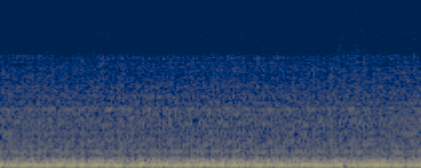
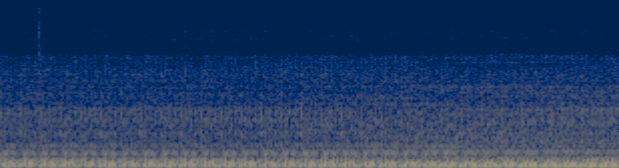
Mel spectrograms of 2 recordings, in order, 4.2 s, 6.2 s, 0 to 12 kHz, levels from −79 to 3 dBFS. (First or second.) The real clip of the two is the second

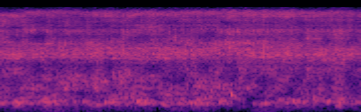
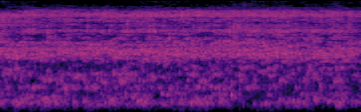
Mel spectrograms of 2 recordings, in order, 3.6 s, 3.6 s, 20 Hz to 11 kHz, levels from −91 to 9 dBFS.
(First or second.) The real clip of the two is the second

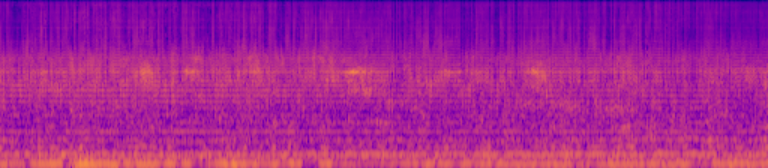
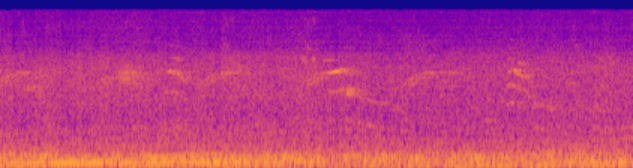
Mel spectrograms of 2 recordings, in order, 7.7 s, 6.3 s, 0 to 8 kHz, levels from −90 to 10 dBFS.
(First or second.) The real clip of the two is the second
